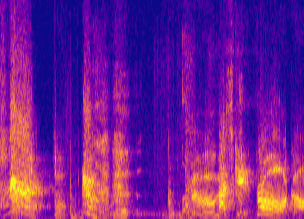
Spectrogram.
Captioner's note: grunts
